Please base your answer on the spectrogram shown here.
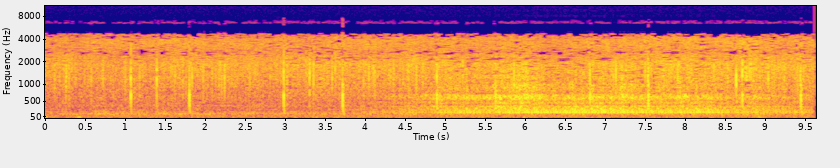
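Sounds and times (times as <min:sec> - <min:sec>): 
water rushing under a boat skimming over a lake: 0:00.8 - 0:09.6
motorboat engine droning on a lake: 0:03.8 - 0:09.6.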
